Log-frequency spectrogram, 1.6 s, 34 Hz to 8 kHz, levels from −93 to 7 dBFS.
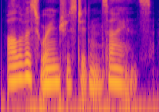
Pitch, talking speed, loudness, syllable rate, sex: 150 Hz, 265 wpm, -18 LUFS, 8.5 syllables/s, female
